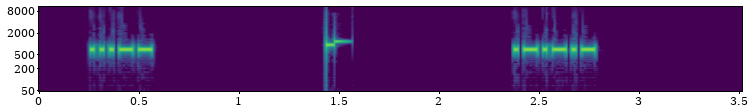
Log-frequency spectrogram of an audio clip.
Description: Morse code, heard as a keyed tone, about 48 wpm, 700 Hz. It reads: 3 .
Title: Single Character (Letter:Number:Punctuation:Prosign) 50wpm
